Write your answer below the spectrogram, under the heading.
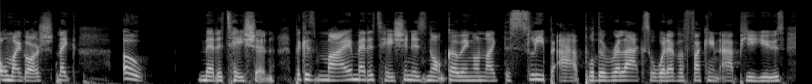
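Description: A woman at a medium pitch speaks at a fairly quick pace with fairly even intonation and a bright, sharp tone, in a dry, close sound with no echo against a quiet background. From Switzerland and England, English family. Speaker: podcaster. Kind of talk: casual chat. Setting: studio, on host's couch.

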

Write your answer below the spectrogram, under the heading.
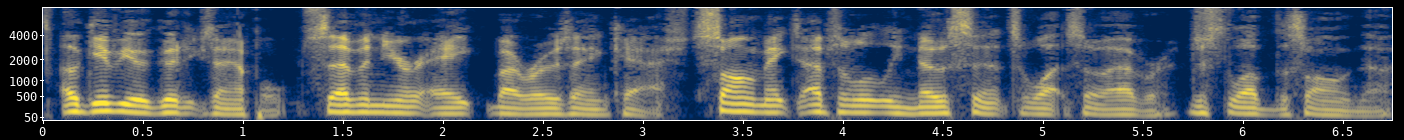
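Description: Very clean recording, silent background: a medium-pitched man with an American accent, fairly quick pace, hardly any pauses and ordinary pitch variation. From US South (Appalachian roots, South Carolina). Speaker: podcast host. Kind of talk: casual chat.

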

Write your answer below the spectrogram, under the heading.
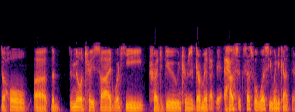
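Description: A man's very deep, low voice at a very fast pace, with ordinary pitch variation. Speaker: podcast host. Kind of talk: interview questions.

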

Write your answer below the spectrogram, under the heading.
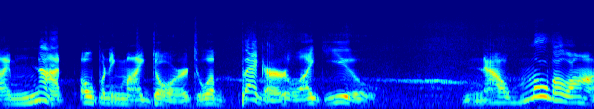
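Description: A man puts on a character voice with vocal fry, speaking at a slow pace with big pitch swings. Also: fairly high pitch for a man.

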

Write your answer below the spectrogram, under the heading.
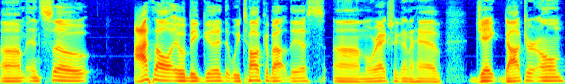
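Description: In a Southern US accent, a man with a bright, sharp tone speaks at a medium pitch and a fairly quick pace, recorded dry and close with no echo on a very clean track with a silent background. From US South. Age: 30s. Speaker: podcast co-host. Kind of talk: casual chat. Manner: animated.

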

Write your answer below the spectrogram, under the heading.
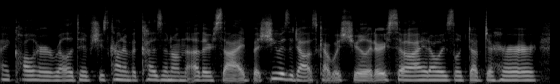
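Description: The speaker is a woman with an American accent. Her pitch is medium. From North Texas (Arlington, Flower Mound). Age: 20s. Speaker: professional cheerleader. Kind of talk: casual chat. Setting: studio.

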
